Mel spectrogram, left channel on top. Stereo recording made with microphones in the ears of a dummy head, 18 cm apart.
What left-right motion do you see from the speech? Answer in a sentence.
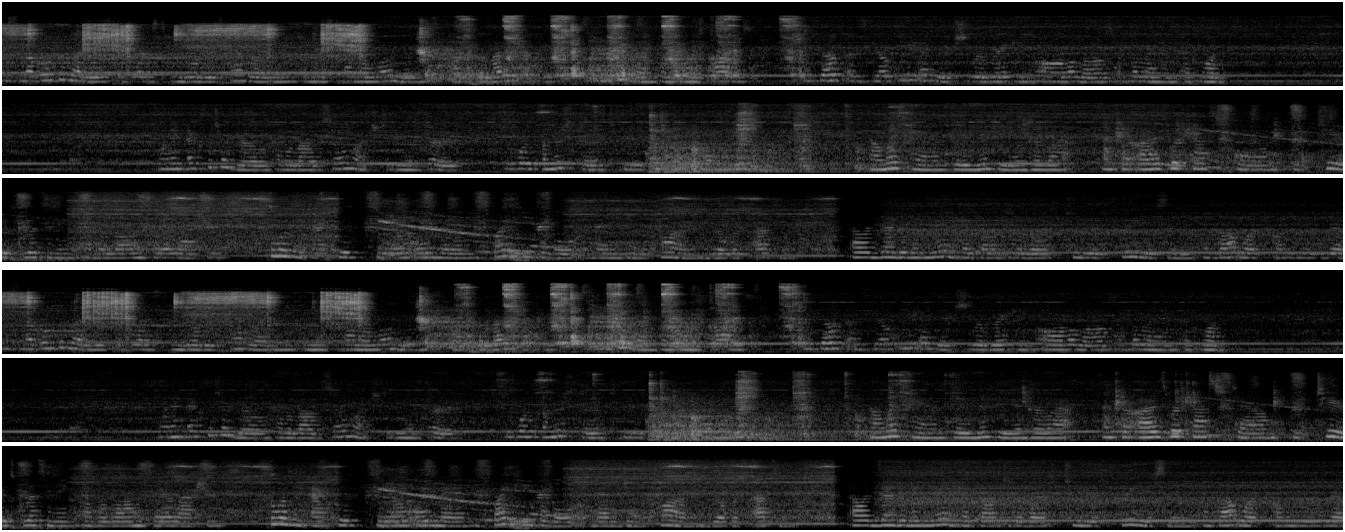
You can hear the speech move to the right.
